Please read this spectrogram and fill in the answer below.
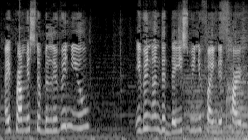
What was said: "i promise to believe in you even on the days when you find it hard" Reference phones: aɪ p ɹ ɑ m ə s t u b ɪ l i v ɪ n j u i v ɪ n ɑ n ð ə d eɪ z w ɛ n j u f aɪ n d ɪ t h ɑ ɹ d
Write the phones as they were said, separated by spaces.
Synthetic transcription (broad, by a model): aɪ p ɹ ɑ m ə s t u b ɪ l i v ɪ n j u i v ɪ n ɑ n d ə d eɪ s w ɛ n j u f aɪ n d ɪ t h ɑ ɹ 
